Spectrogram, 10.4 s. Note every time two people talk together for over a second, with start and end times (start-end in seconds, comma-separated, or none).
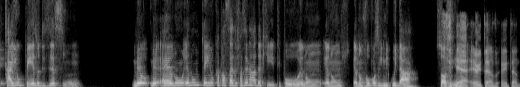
none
